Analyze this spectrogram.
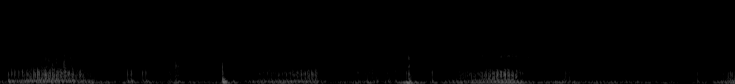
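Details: Contented purring from Sabu, a British Shorthair cat, recorded by an amateur: a deep continuous rumble rising and falling in breath-paced cycles, with a few soft clicks and rustles.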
